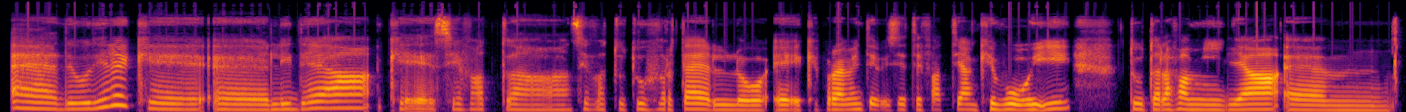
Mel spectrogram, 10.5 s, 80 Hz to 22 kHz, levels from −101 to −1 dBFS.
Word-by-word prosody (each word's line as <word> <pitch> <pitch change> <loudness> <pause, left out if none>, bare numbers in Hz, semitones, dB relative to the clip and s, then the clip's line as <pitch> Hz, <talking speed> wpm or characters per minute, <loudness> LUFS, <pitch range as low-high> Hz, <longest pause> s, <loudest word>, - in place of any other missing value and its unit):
Eh, 215 -3 +2
devo 200 +2 -3
dire 305 +9 0
che, 195 - -3
ehm, 180 -1 -2
l'idea 230 +5 +2
che - - -3
si 195 - +5
è - - -8
fatta 180 -2 -6
si 195 +3 +8
è - - -17
fatto 185 +1 -12
tuo 195 +2 -7
fratello 175 -3 0
e 175 - 0
che - - -8
probabilmente 185 +1 +1
vi - - -11
siete 180 0 -5
fatti 180 +1 -6
anche 185 +2 -1
voi, 185 +4 +1 0.4
tutta 190 -2 -2
la 185 0 +1
famiglia, 180 0 +5
ehm, 160 -3 -4
185 Hz, 155 wpm, -24 LUFS, 175-200 Hz, 0.4 s, si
